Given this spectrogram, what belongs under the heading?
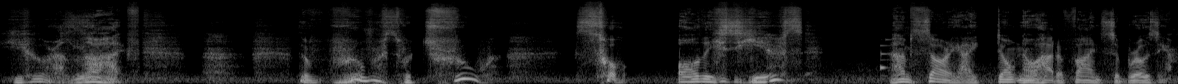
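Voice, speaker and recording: An actor playing a gentle, weary old man who speaks softly and kindly in a fantasy game. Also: sits low, gravelly, slight background noise, exaggerated voice. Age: older. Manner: slow, soft-spoken, kindly. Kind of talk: game voice acting.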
